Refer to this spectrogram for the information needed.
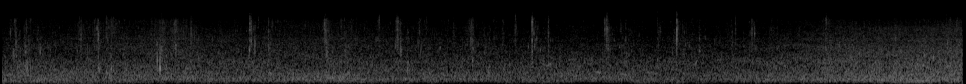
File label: Ocean Beach Sound Of The Sea Footsteps In Shallow Water; Ocean - Beach - Sound Of The Sea - Stormy Sea; CraftedSignals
